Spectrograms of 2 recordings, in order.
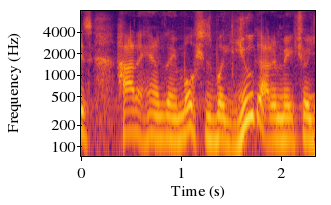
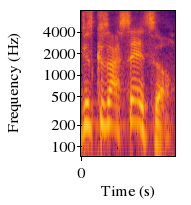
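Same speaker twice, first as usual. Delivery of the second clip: higher-pitched, curt parental retort; mother losing calm; 6 semitones higher than usual. Retold or imitated. Mother retold ending talk with her son, mildly exasperated. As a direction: imitate a mother shutting down questions. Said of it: "she started out real calm".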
